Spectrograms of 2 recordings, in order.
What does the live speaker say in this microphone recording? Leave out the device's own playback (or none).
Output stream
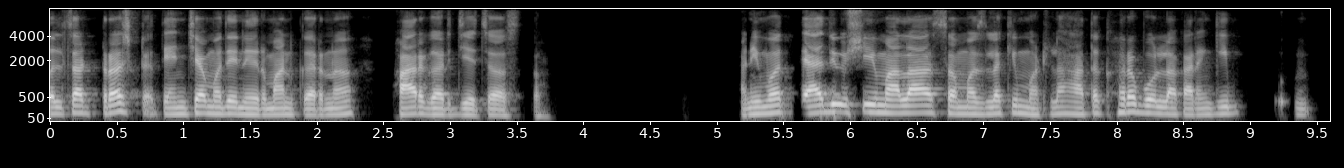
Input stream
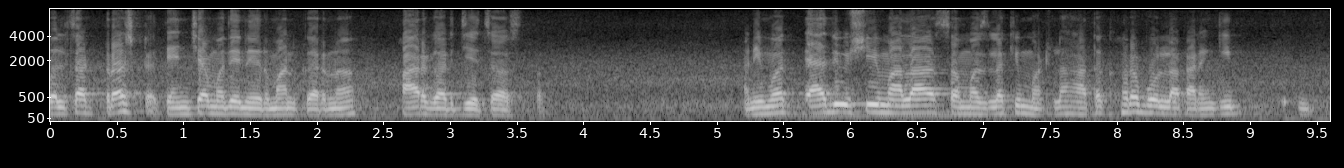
none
